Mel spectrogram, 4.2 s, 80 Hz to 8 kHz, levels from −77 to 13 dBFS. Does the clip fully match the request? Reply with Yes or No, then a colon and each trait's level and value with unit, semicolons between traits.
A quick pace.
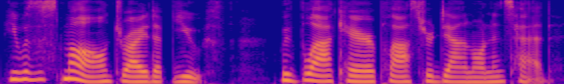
Yes: fast, 215 wpm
